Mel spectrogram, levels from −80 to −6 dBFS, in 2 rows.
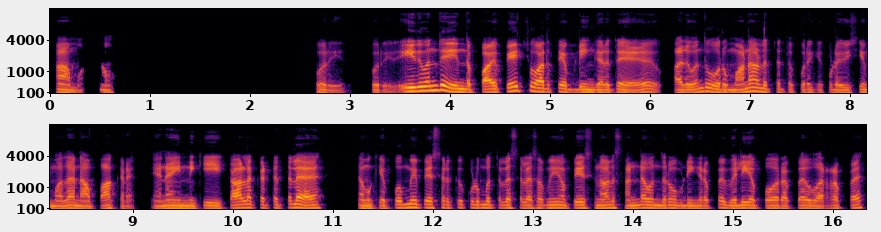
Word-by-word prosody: ஆமா. 100 -3 -1 0.2
ம். 100 - -5 2.1
புரியுது, 95 -5 -6 0.2
புரியுது. 105 - -7
இது 165 - +6
வந்து 205 +2 +5
இந்த 130 -2 +3
ப - - +1 0.2
பேச்சுவார்த்தை 160 -5 +3
அப்படிங்கறது, 115 0 0 0.5
அது 110 0 +2
வந்து 150 +4 -1
ஒரு 115 - +1
மன 110 - +2
அழுத்தத்தை 125 -5 -5
குறைக்கக்கூடிய 110 -2 -6
விஷயமா 110 0 -3
தான் 120 -3 +2
நான் 105 -1 -1
பார்க்குறேன். 115 -5 -3 0.2
ஏன்னா 110 +3 +2
இன்னைக்கு 115 +1 0 0.2
காலகட்டத்துல 135 +1 +1 0.6
நமக்கு 115 0 -1
எப்பவுமே 140 +6 -1
பேசறக்கு, 140 -1 -2
குடும்பத்துல 135 -1 -2
சில 125 0 -1
சமயம் 130 -1 -2
பேசுனாலும் 130 +1 0
சண்டை 120 +3 0
வந்துரும். 125 0 -1
அப்படீங்கறப்ப 115 +3 -3
வெளிய 125 +1 +3
போறப்ப, 115 0 -2 0.2
வரப்ப 120 +2 -4
120 Hz, 130 wpm, -23 LUFS, 115-135 Hz, 2.1 s, இது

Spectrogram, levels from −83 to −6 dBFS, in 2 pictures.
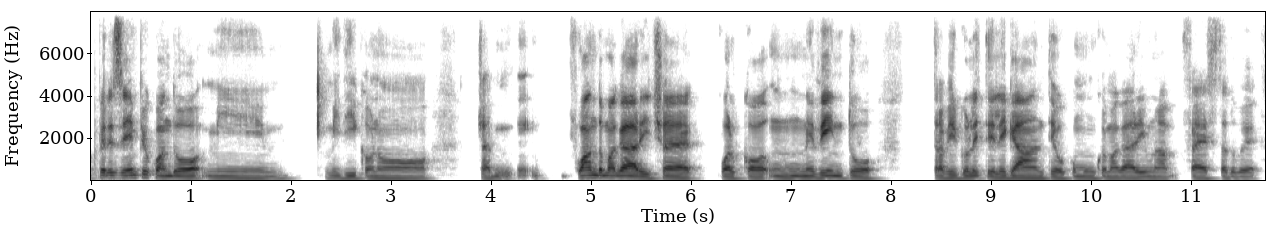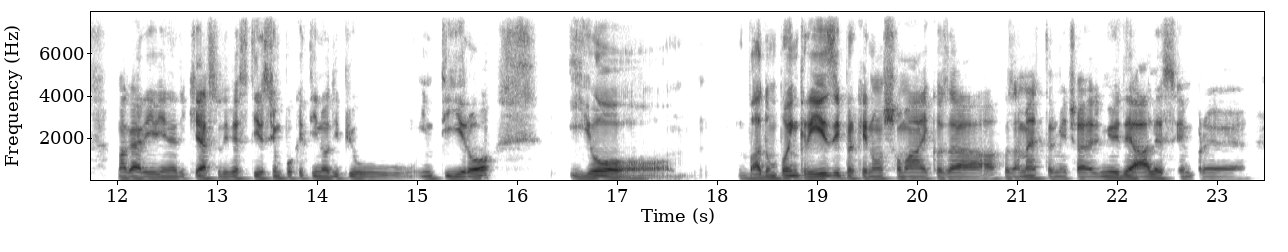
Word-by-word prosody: per 115 +3 -1
esempio, 130 +4 +2
quando 110 -1 +2
mi 105 -1 -8 0.4
mi 110 -1 -7
dicono 105 -1 -5 0.4
cioè, 105 - -2
mh, 105 - -10
ehm, 115 - -10 0.3
quando, 130 +1 +5
magari, 115 -3 +7
c'è 105 -1 +3
qualco 105 -1 +1
un 110 0 -5 0.2
un 110 - -3
evento, 110 -2 +3 0.5
tra 110 - 0
virgolette, 110 +1 0
elegante 105 -1 +3
o, 100 0 -2
comunque, 105 0 -8
magari, 100 0 -1
una 100 -1 -6
festa 100 0 -2
dove, 100 -1 -7 0.3
magari, 100 0 -1
viene 105 0 -3
richiesto 105 +1 +1
di 100 - -7
vestirsi 105 0 -2
un 100 - -7
pochettino 105 0 -6
di 105 +1 -8
più 95 -4 -10
in 105 +1 -10
tiro, 105 -1 0 0.8
io, 105 -1 -1
mhmm, - - -26 0.6
vado 105 0 -1
un 110 - -4
po' 115 +2 -1
in 115 0 +4
crisi, 115 +2 +6
perché 105 -3 +1
non 100 0 -3
so 105 +1 0
mai 95 0 -1
cosa 95 -2 -2
cosa 95 -2 -8
mettermi, 105 -2 -4
cioè, 95 -2 0
il 95 +1 -7
mio 105 0 -1
ideale 105 -1 +3
è - - -1
sempre 95 -2 -8
105 Hz, 145 wpm, -25 LUFS, 100-110 Hz, 0.8 s, magari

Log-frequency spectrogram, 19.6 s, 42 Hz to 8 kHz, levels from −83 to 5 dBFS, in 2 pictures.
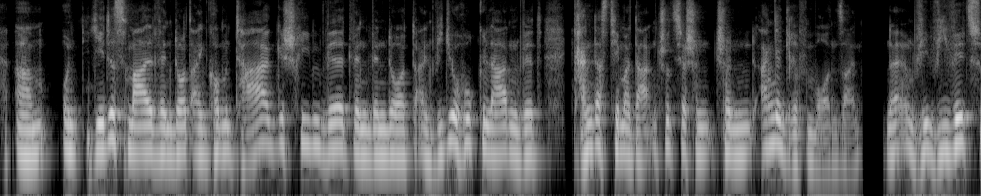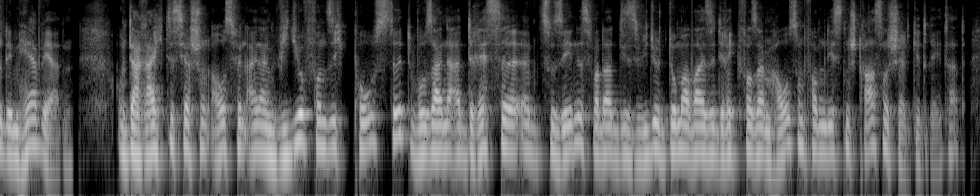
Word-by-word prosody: Ähm, 125 -1 +1
und 135 -2 -1
jedes 185 +7 +4
Mal, 135 -1 +4
wenn 125 -1 +2
dort 135 0 +1
ein 125 -1 -2
Kommentar 135 +4 -2
geschrieben 160 -2 -2
wird, 145 0 +2
wenn 125 -2 +2
wenn 125 -1 +3
dort 125 -1 0
ein 120 -4 -5
Video 165 +7 +3
hochgeladen 130 -6 0
wird, 125 0 -1 0.3
kann 135 +5 +2
das 160 - 0
Thema 135 -3 0
Datenschutz 135 +6 -4
ja 140 - -1
schon 130 0 -2
schon 130 -1 0
angegriffen 115 -8 -1
worden 90 +3 -10
sein, 100 +4 -12 0.3
ne? 135 +2 -3
Und 130 -4 -5
wie 135 -4 -1
wie 135 +1 -1
willst 170 +1 +5
du 145 - -2
dem 125 -2 +2
Herr 155 +5 0
werden? 100 -5 -4 0.4
Und 130 -1 -1
da 130 - +8
reicht 135 +2 +1
es - - 0
ja 150 - +2
schon 145 0 -2
aus, 145 +3 -2
wenn 145 - -1
einer 135 +1 0
'n 120 -3 +1
Video 140 +10 +4
von 160 -5 -1
sich 155 0 -5
postet, 175 +2 -1
wo 130 +1 +3
seine 135 +1 +3
Adresse, 135 +3 0
äh, 130 -3 -4
zu 120 +2 -3
sehen 130 +5 0
ist, 170 - -3
weil 130 0 +1
er 130 -1 +2
dieses 120 -1 -4
Video 140 +4 0
dummerweise 135 0 +2
direkt 130 0 -1
vor 140 - +1
seinem 125 -4 0
Haus 150 +8 -1
und 155 - -3
vorm 140 -2 -2
nächsten 135 -1 -3
Straßenschild - - -4
gedreht - - -13
hat. - - -14
135 Hz, 220 wpm, -23 LUFS, 125-145 Hz, 0.4 s, da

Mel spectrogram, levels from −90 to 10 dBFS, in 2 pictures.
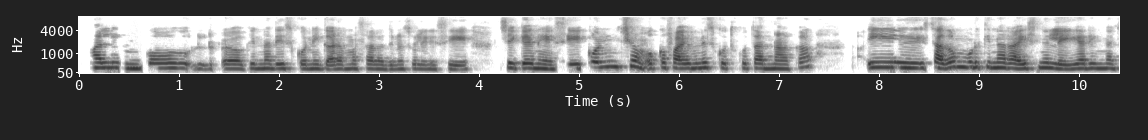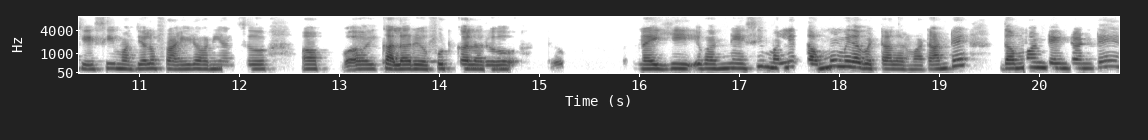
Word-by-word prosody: మళ్ళి 230 +1 +3 0.2
ఇంకో 200 +2 +1 0.8
ఆహ్, 185 -1 +3
గిన్న 195 0 -1
తీసుకొని, 190 -1 -2
గరం 180 +2 0
మసాలా 190 -1 -3
దినుసులు 180 +1 -6
ఏసి, 170 -1 -5 0.5
చికెను 210 -2 +3
ఏసి 190 +2 -3 0.2
కొంచెం 265 +2 +2
ఒక 225 +2 -3
5 205 -1 +6
మినిట్స్ 230 +1 -1
కుతకుతన్నాక, 200 -2 -1 0.8
ఈ - - +1 0.5
సగం 230 +3 +6
ఉడికిన 240 -1 +1 0.2
రైస్‌ని 200 +4 +2
లేయరింగ్‌గ 200 +2 +1
చేసి 175 +3 -4
మధ్యలో 190 +2 -1
ఫ్రైడ్ 180 0 -1
ఆనియన్స్ 180 0 -7 0.6
ఆహ్, 185 0 +1 0.3
ప్ - - -2
ఆహ్, 180 0 0 0.2
కలర్ 180 0 +5 0.2
ఫుడ్ 195 0 -2
కలరు, 175 -2 +1 1.4
నెయ్యి 185 +1 +2 0.2
ఇవన్నీ 195 +1 0
ఏసి 195 +9 -7
మళ్ళి 225 +5 0 0.2
దమ్ము 210 +8 +3
మీద 260 - +5
పెట్టాలి 185 -2 -1
అనమాట. 165 0 -6
అంటే 290 +11 0 0.5
దమ్ము 205 +3 +2
అంటే 230 -2 +2
ఏంటంటే 210 +3 -2
195 Hz, 125 wpm, -22 LUFS, 180-215 Hz, 1.4 s, 5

